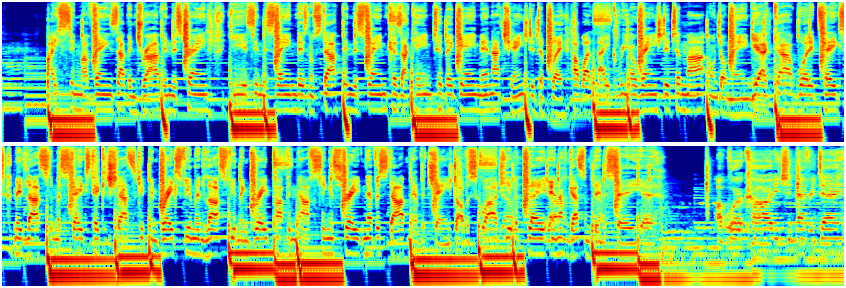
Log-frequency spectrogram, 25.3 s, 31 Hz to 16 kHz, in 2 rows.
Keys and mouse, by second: 0.0-2.6 typing, 5.7-7.2 drag, 5.7-7.2 right drag, 8.0 click, 8.0 right click, 8.8 g, 9.1 g, 9.2 g, 9.7 g, 16.6-19.0 drag, 19.1-22.2 drag.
